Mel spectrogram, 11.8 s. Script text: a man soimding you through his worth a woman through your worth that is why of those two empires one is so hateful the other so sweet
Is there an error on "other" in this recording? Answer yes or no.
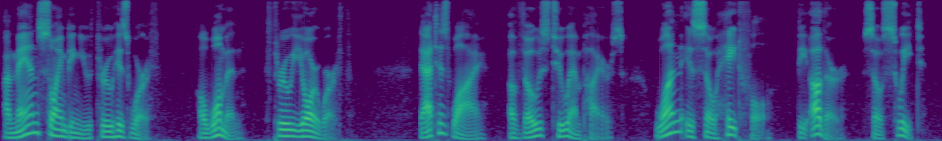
no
